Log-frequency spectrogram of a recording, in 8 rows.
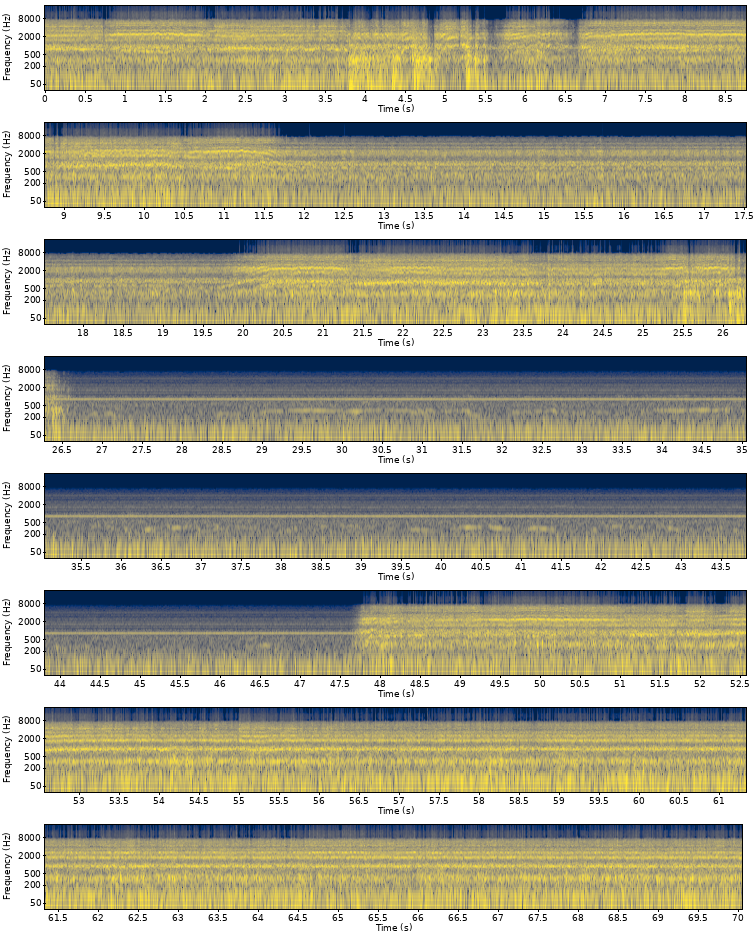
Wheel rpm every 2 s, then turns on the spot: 200, 190, 150, 120, 200, 180, 80, 70, 70, 70, 160, 200, 200, 50, 0, 0, 0, 0, 0, 0, 0, 0, 0, 10, 170, 200, 220, 230, 240, 230, 230, 240, 230, 230, 230.
none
